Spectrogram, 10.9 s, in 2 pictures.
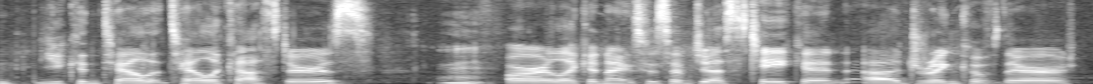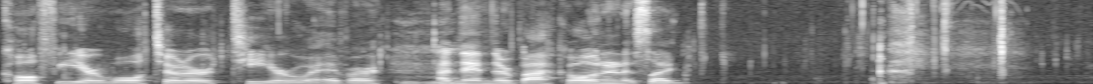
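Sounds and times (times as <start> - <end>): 
speech: 0.0 - 9.0
person chewing noisily into the microphone: 8.8 - 10.9
lip smacks: 8.9 - 10.9.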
